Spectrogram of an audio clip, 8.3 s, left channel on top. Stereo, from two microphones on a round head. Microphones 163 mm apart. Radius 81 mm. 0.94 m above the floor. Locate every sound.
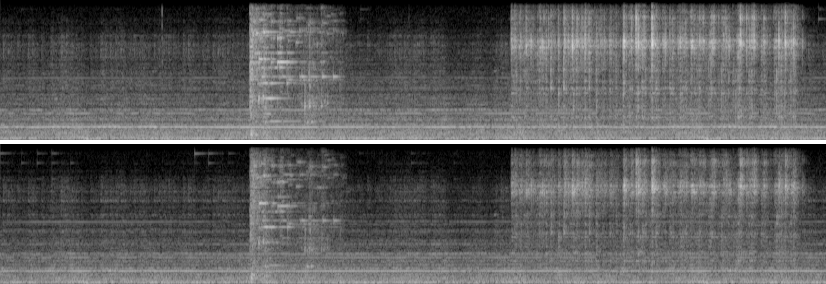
0.0 s an engine running: 25° left (ahead or behind), 2.5 m
2.5 s breaking glass: 50° left (ahead or behind), 3.5 m
5.1 s a rattle: 50° left (ahead or behind), 1.9 m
